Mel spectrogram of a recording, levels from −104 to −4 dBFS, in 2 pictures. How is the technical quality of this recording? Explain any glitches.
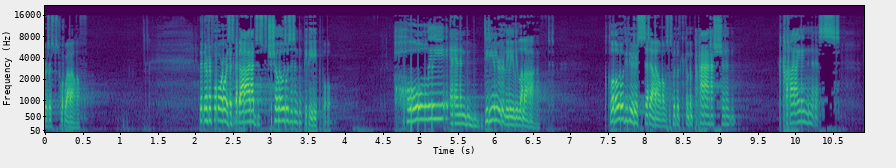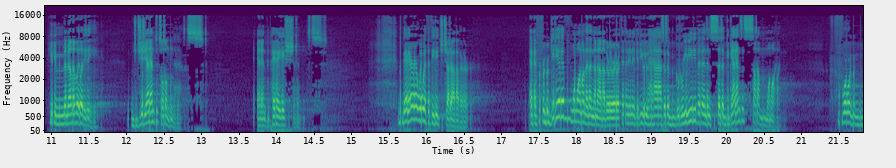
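Technical quality is poor: for the whole recording the sound plays an octave high with a rapid flutter, about 10.8 times per second. This is planar audio read as interleaved. Each roughly 93 ms block stores all left samples and then all right samples, but it is read as alternating pairs. Every block therefore plays twice at double speed, left then right, so the overall pace holds while pitch jumps 12 semitones. The block length fits a 4096-sample block.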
